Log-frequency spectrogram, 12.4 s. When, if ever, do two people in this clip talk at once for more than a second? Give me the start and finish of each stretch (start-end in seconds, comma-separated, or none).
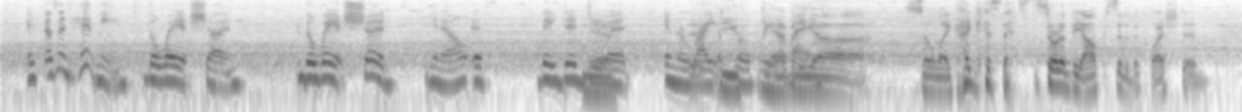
6.9-8.2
